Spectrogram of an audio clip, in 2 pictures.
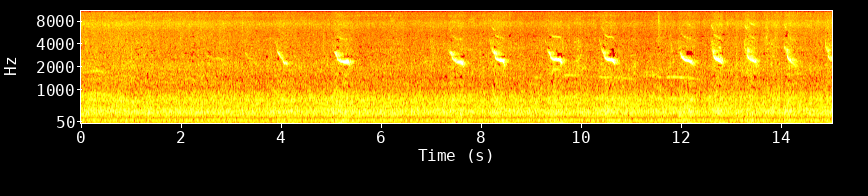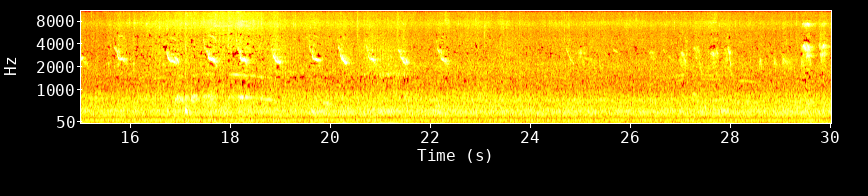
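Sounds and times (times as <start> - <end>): small bird chirping: 28.9 - 30.0.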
